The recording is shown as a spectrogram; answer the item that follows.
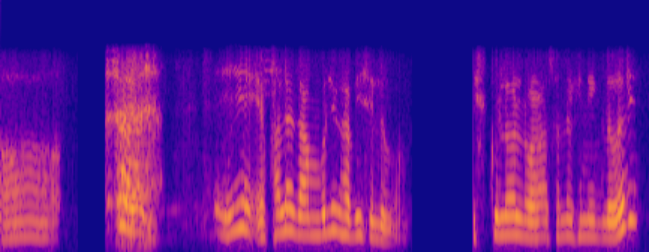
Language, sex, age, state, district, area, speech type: Assamese, female, 60+, Assam, Udalguri, rural, conversation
